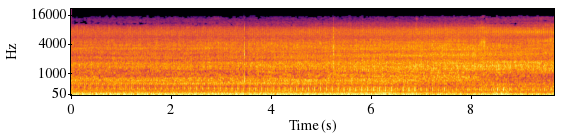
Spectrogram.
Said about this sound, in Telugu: ప్రజెంట్ ఇక్కడ 3 ట్రాక్టర్లు మాత్రమే పనిచేస్తున్నాయి.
